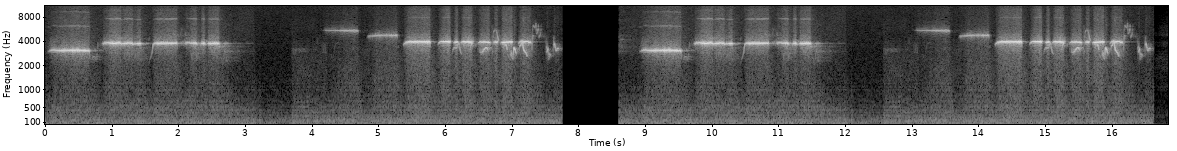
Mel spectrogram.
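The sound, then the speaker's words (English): A white-throated sparrow sings its clear, high whistled song twice: steady pure notes that step in pitch, then a run of quick repeated notes, the triplet ending heard as 'Oh, sweet Canada, Canada, Canada.' Loud, with a short pause between songs. Recorded in the 1990s. “But 20 years ago, birders started noticing that some of our white-throated sparrows were messing with our Canada, Canada”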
